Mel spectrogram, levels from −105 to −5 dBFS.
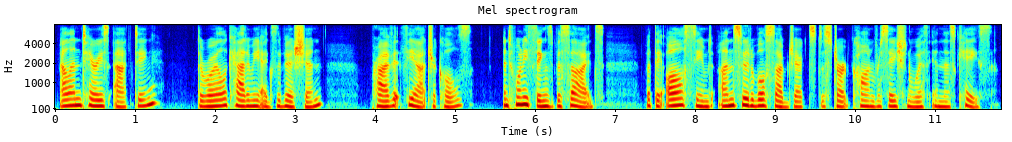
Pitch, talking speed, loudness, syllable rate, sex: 195 Hz, 130 wpm, -17 LUFS, 5.2 syllables/s, female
